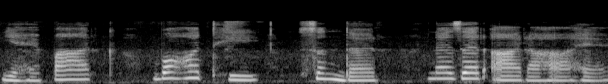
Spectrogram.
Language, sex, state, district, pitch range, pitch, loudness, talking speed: Hindi, female, Rajasthan, Bikaner, 185-265 Hz, 205 Hz, -17 LUFS, 90 wpm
